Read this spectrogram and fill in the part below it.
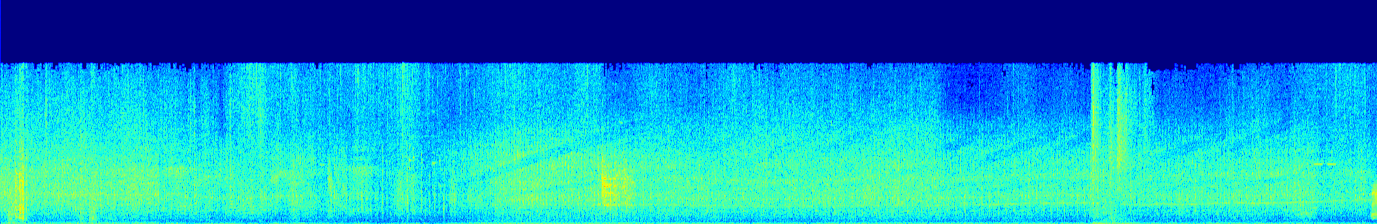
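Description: Tank tracks clatter and grind over the road.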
